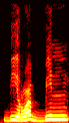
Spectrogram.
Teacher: ये बा को 2 दफ़ा पढ़ेंगे, तशदीद है क्योंकि तशदीद को 2 दफ़ा पढ़ते हैं। रॉ को बा से मिलाएंगे, बा को नून से मिला देंगे।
